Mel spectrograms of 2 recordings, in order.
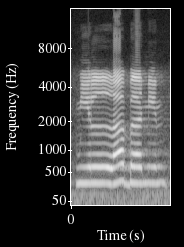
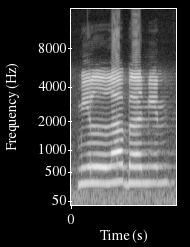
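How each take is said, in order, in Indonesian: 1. Nun melebur sepenuhnya ke l yang mengikuti. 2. Nun melebur sepenuhnya ke l yang mengikuti.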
